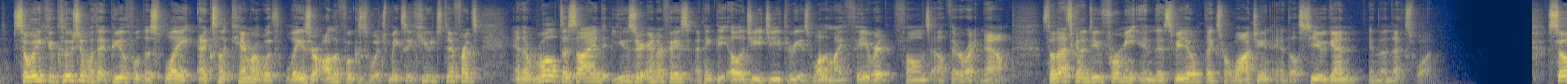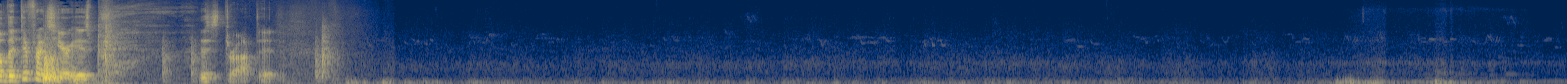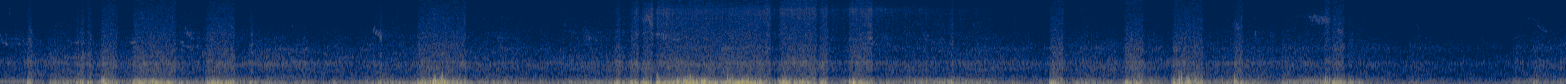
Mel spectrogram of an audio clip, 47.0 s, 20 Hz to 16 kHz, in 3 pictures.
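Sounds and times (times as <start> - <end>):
wind buffeting microphone: 19.1 - 20.8, 29.0 - 30.5, 31.6 - 34.0, 35.2 - 36.4, 37.0 - 45.0.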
